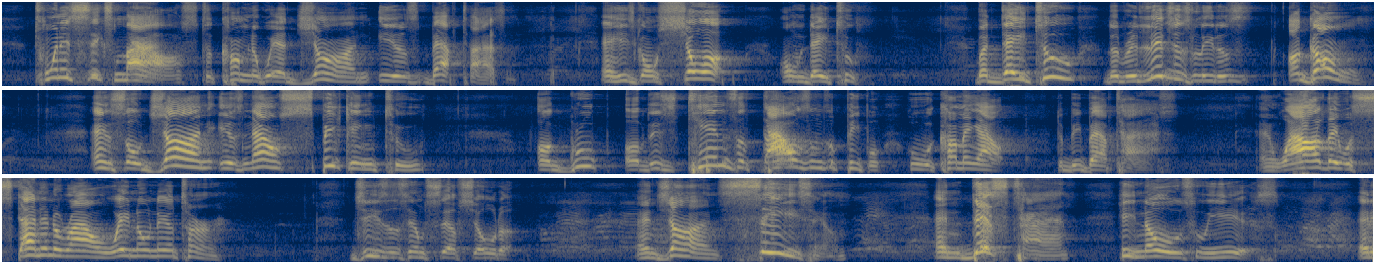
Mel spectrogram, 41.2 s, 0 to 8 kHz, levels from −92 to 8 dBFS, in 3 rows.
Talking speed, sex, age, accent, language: 110 wpm, male, 50-69, American, English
